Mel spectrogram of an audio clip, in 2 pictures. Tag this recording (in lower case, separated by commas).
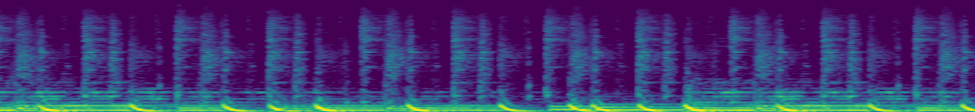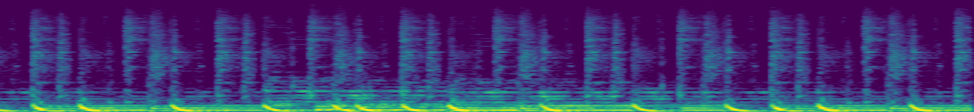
music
